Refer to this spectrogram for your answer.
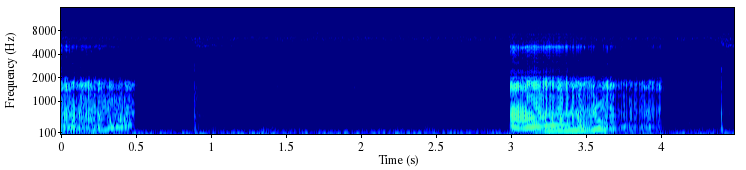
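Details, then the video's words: Sleeping cat at nap time gives two throaty snores, each a grainy, slightly wavering inhalation about a second long, separated by a quiet pause. "고양이 코골이"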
